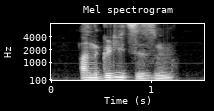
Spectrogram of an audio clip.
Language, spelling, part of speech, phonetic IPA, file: Polish, anglicyzm, noun, [ãŋˈɡlʲit͡sɨsm̥], Pl-anglicyzm.ogg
